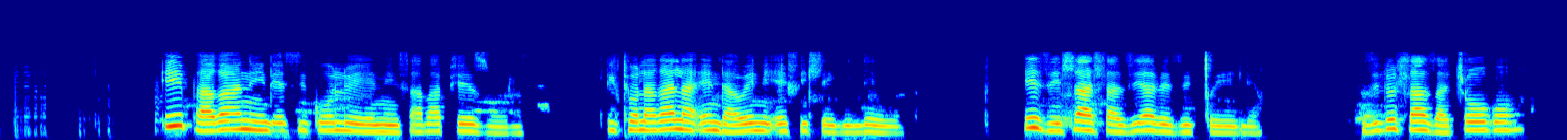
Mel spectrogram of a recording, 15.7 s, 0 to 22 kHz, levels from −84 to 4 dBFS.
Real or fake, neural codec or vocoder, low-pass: real; none; 5.4 kHz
